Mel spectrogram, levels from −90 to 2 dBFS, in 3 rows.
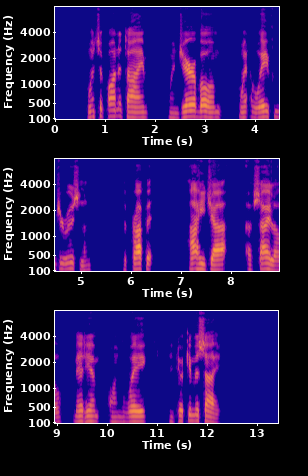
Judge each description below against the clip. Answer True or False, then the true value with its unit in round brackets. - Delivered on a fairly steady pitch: True (2.1 semitones)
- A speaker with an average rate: False (105 wpm)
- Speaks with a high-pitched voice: False (135 Hz)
